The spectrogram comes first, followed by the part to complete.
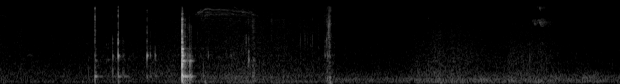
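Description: A few sharp clicks and light knocks close by, the loudest just under two seconds in, with faint rustling between them.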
